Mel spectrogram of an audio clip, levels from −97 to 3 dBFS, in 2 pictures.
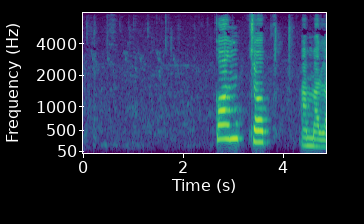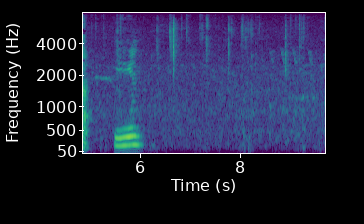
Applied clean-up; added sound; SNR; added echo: none; none; none; none.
